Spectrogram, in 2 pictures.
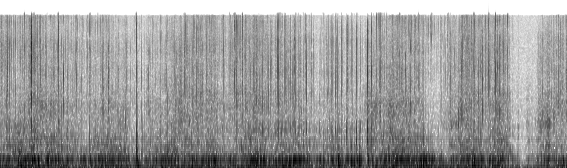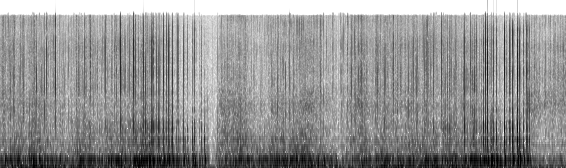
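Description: A pink foam bear-shaped cover, hollow and soft, fitted on a Blue Yeti microphone, is gripped and scratched by both hands with long pointed acrylic nails, while a second blue microphone sits untouched. A steady, dense scratching and rustling with a low hum-like body runs throughout, with brief dips near the middle and bright crackly bursts toward the end.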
